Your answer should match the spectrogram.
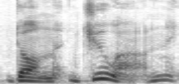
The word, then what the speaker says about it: Don Juan: Lord Byron, of course, introduced the English fashion of pronouncing it as Don Juan in his epic poem version a couple of hundred years later. And so annoyingly, that is the pronunciation that we are obliged to use in English concert halls, would you believe?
